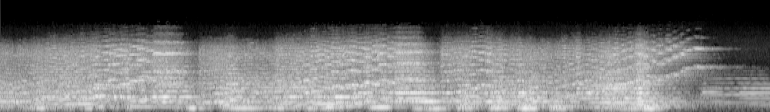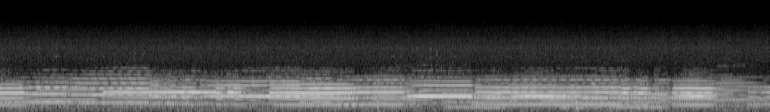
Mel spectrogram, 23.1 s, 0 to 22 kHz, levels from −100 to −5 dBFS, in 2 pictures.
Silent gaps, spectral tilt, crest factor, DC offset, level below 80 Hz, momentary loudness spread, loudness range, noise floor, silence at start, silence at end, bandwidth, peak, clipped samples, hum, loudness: none; -5.5 dB/octave; 20 dB; under 0.1%; -54 dBFS; 20 LU; 18 LU; -45 dBFS; 0 s; 0 s; 9.2 kHz; -2 dBFS; under 0.1%; none; -19 LUFS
